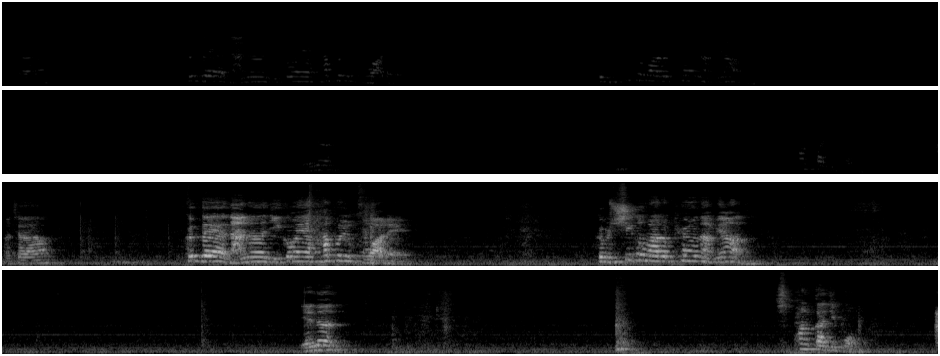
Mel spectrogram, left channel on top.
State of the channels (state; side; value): quieter; left; 35.5 dB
